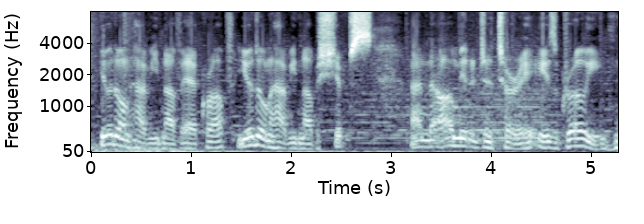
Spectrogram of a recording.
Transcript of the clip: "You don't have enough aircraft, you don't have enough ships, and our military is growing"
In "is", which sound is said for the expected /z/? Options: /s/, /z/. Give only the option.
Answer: /z/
